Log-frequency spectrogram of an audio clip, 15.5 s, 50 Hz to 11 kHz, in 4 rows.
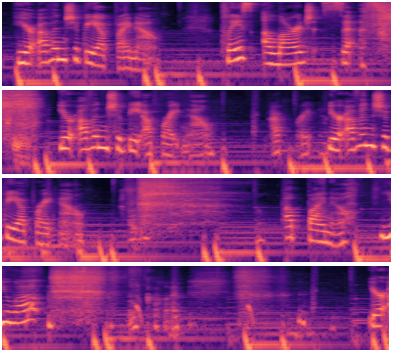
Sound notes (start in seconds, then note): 9.0 laughs; 11.3 laughs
